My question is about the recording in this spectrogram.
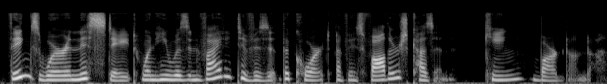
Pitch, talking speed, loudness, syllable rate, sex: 225 Hz, 190 wpm, -18 LUFS, 5.2 syllables/s, female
